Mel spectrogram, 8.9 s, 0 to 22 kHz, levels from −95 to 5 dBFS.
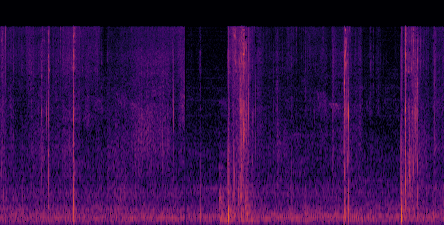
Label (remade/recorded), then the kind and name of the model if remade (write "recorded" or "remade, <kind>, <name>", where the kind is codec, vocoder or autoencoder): recorded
